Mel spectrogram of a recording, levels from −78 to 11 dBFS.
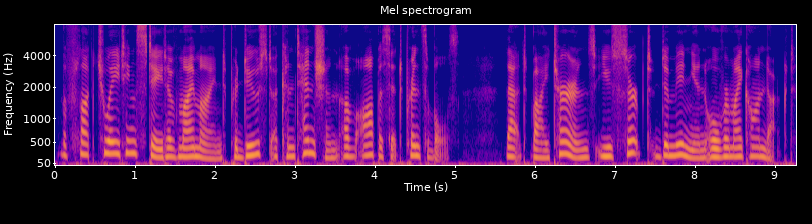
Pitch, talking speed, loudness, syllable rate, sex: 195 Hz, 130 wpm, -17 LUFS, 4.5 syllables/s, female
